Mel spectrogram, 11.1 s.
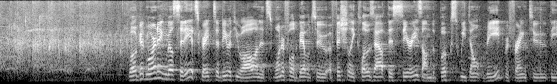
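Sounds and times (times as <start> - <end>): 
audience applause: 0.0 - 3.0
speech: 2.6 - 11.1.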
